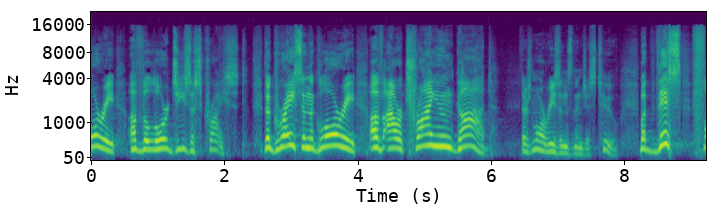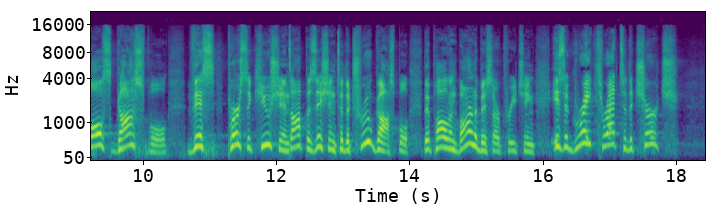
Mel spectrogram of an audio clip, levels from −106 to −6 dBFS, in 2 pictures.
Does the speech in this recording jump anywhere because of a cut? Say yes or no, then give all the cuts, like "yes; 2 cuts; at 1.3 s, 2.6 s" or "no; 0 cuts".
yes; 3 cuts; at 6.4 s, 8.2 s, 12.2 s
